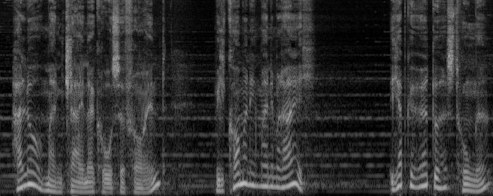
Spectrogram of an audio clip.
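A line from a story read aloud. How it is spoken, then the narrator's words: Fairy, gentle voice. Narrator (German): sagte die Fee mit sanfter Stimme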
